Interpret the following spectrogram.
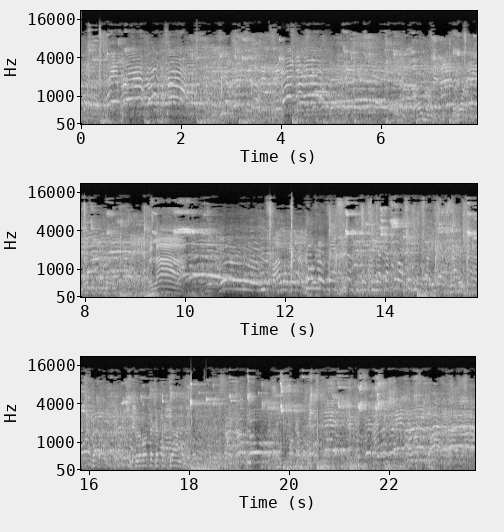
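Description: Basketball game in a sports hall: a ball bouncing repeatedly on the wooden court amid players' and coaches' shouts and calls.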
